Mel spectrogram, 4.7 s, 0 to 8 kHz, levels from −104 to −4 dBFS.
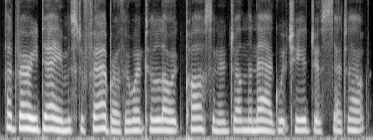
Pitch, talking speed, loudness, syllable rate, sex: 220 Hz, 230 wpm, -17 LUFS, 5.8 syllables/s, female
